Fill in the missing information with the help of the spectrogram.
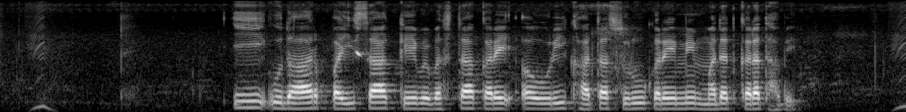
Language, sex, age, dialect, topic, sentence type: Bhojpuri, male, 18-24, Northern, banking, statement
